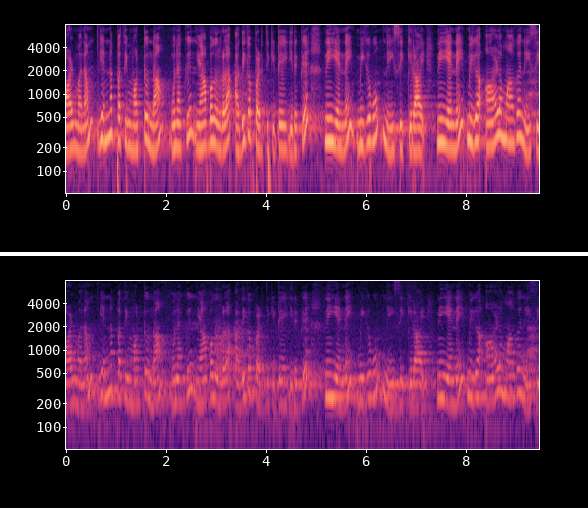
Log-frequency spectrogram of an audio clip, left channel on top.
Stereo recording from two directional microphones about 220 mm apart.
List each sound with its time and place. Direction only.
0.0 s a woman's voice: 45° left (ahead or behind)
